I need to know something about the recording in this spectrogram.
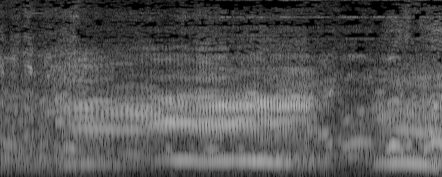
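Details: Sahiwal bull calves at Ambari cattle market in Parbatipur, Dinajpur, Bangladesh: a long, nasal, steady moo of about two seconds, followed by a shorter rising-falling second moo.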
